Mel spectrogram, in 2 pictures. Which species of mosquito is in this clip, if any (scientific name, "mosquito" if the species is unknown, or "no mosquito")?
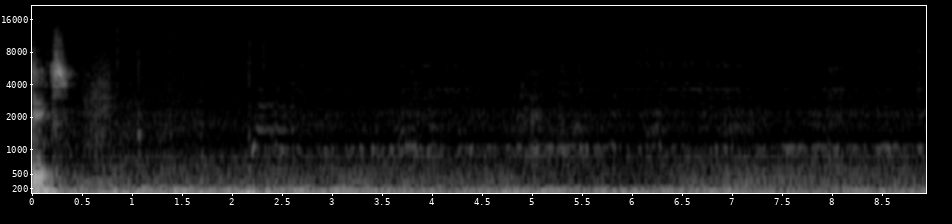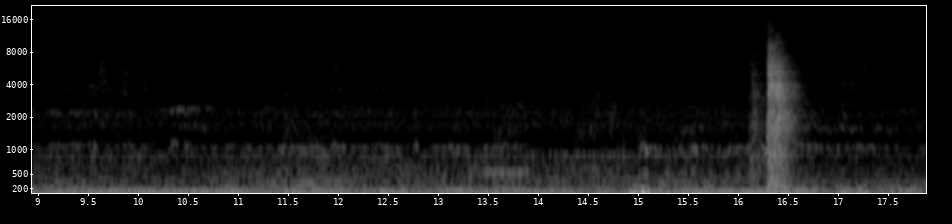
Anopheles arabiensis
